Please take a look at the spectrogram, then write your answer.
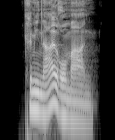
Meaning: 1. whodunit, crime novel 2. crime fiction
- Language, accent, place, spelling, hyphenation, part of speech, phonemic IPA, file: German, Germany, Berlin, Kriminalroman, Kri‧mi‧nal‧ro‧man, noun, /kʁimiˈnaːlʁoˌmaːn/, De-Kriminalroman.ogg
